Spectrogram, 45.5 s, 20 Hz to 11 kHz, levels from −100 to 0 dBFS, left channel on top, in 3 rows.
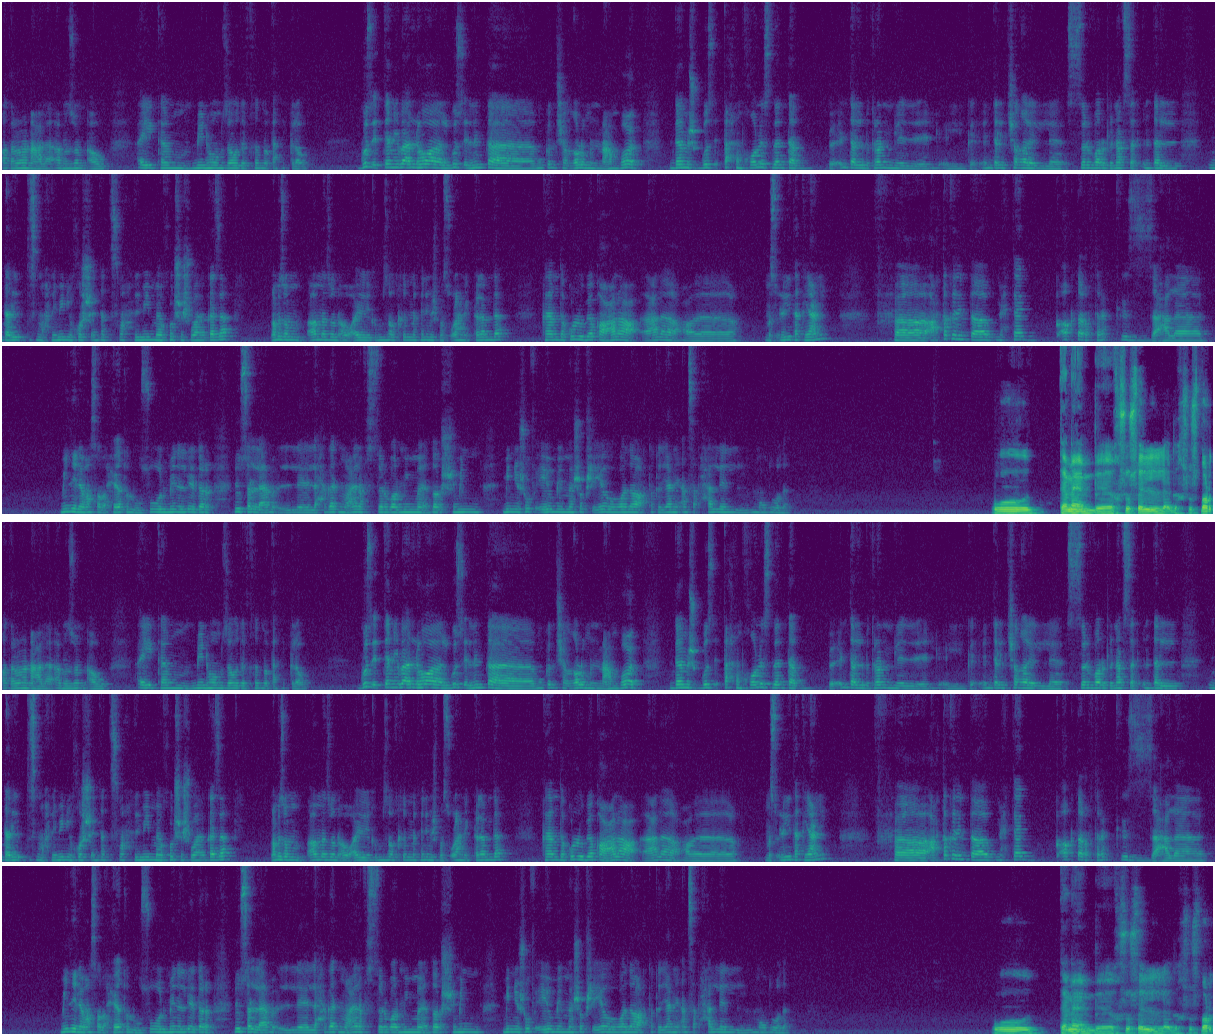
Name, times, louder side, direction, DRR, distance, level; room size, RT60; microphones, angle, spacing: voice 1, 0.0-3.8 4.5-18.0 18.5-21.4 21.9-24.4 24.7-30.2 31.1-40.2, right 1 dB, 10° right, 0.6 m, -45 dB
voice 2, 42.7-43.3 43.6-45.4, left 5 dB, 60° left, 0.3 m, -25 dB
3.7 x 2.2 x 4.4 m
head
